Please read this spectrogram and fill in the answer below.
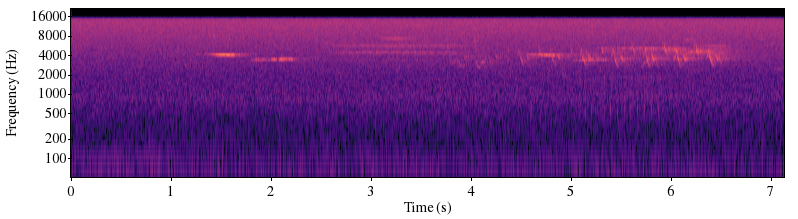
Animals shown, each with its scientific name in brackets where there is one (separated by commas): Dark-eyed Junco (Junco hyemalis), Black-throated Green Warbler (Setophaga virens), Red-eyed Vireo (Vireo olivaceus), Black-capped Chickadee (Poecile atricapillus), Ovenbird (Seiurus aurocapilla)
